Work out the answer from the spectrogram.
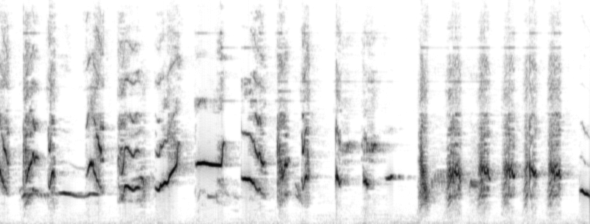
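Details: Oriental magpie-robin song used to lure other birds into singing: fast scratchy chatter interlaced with brief slurred whistles and a flat whistled note, then a quick run of harsh repeated bursts.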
